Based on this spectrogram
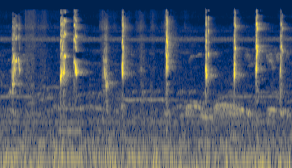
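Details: A pair of Fischer's lovebirds in parblue violet and parblue turquoise mutations chirping in the morning; crisp high notes, some doubled, repeated roughly every half second in an even series.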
